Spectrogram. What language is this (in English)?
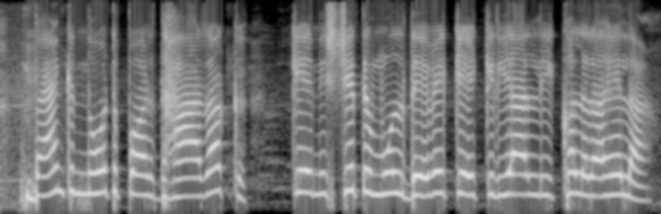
Bhojpuri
